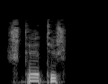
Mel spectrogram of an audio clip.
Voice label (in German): "städtisch", German; adjectives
